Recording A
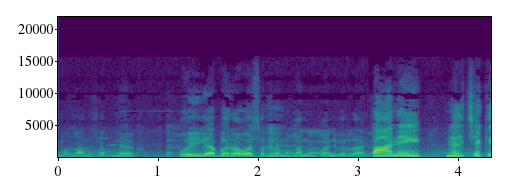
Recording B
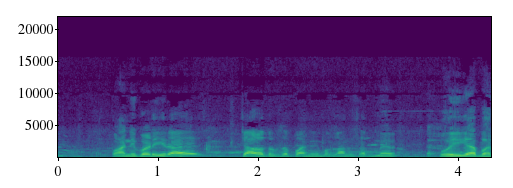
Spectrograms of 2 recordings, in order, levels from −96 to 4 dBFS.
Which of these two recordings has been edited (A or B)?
A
